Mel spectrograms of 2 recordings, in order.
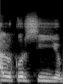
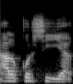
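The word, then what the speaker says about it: الكرسي: Ini dibacanya al-kursiyu, bukan al-kursiyah. Kenapa? Karena ini ada titik berhenti ya.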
